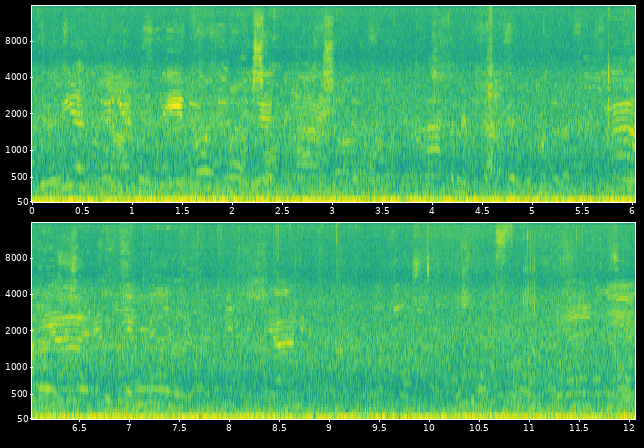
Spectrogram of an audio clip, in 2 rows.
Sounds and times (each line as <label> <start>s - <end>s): parkbankgespräche 0.0s - 12.0s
